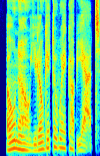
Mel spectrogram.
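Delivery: whispered character voice. Describing a nightmare scene, speaking Vanthus's line to the listener: whisper as Vanthus. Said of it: "he whispers like".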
